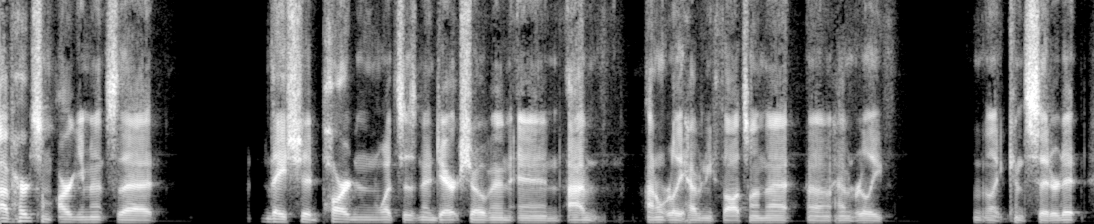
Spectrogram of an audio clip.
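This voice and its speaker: A man's voice: a bass voice, fairly bright tone, clear, resonant tone. A man, hosting a solo podcast in a rambling, casual way full of restarts and fillers. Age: 40s. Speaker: podcast host.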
